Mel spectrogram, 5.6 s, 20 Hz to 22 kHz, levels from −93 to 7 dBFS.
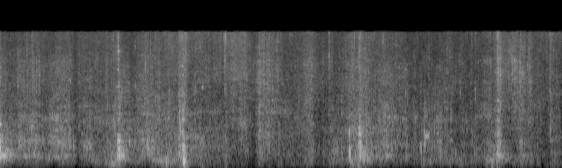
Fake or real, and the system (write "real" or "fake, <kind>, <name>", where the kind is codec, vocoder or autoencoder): real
